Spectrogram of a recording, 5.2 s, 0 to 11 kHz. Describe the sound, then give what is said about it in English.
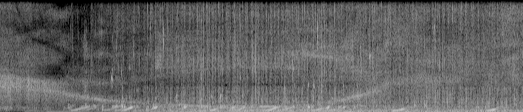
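Fizzy liquid from a fizzy lake gurgles and slurps as about 50 gallons are sucked up through Franny's nose hose, a steady stream of bubbly glugs rising in quick succession, fairly loud, with no talking. “First, she sucks up about 50 gallons of the fizzy lake.”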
